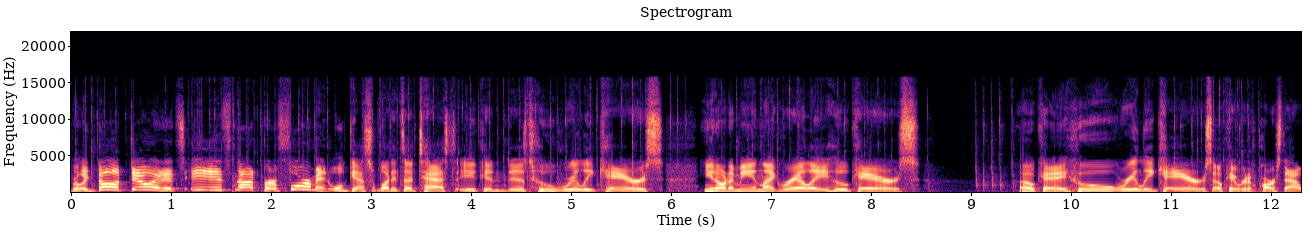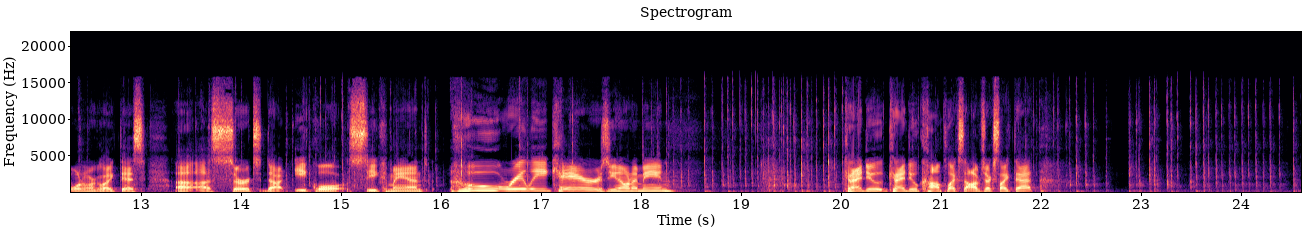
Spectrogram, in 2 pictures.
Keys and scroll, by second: 0.0-9.3 typing, 0.2 ctrl+c, 10.7-24.6 typing.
